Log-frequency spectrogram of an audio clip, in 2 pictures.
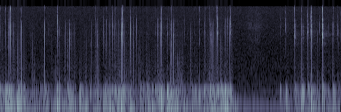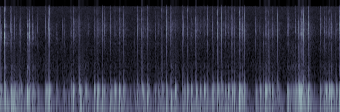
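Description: Long acrylic nails scratch and rub the domed, hollow steel-mesh grille of a large USB microphone, producing a dense, rumbling scraping texture concentrated in the low end, with fast crackly strokes on top. The sound eases into a softer, quieter stretch for about half a second near the three-second mark, then the busy scratching resumes until the end.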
